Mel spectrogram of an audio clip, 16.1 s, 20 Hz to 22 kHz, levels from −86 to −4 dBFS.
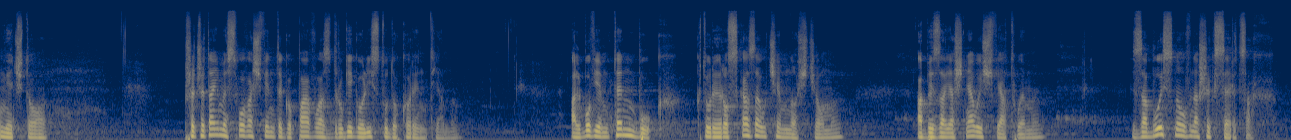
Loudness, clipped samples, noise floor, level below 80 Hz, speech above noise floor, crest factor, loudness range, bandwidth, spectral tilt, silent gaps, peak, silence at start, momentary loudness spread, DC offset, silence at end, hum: -31 LUFS; under 0.1%; -62 dBFS; -52 dBFS; 32 dB; 22 dB; 4 LU; 16 kHz; -6 dB/octave; none; -10 dBFS; 0 s; 15 LU; under 0.1%; 0.25 s; none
